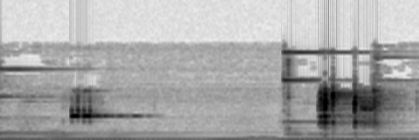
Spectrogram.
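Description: A phone app's camera-shutter sound as a stop-motion frame is captured by tapping the on-screen button, heard about a second and a half in, with a short high blip earlier. Steady background music runs underneath.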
